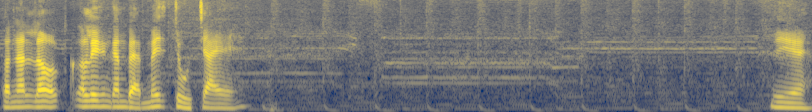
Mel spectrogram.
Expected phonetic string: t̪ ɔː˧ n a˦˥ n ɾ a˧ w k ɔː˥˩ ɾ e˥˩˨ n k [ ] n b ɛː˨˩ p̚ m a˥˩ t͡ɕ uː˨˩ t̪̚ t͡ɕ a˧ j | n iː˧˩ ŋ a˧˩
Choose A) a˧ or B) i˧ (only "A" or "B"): A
